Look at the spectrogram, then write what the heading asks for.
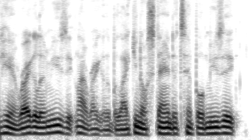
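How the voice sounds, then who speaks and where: Very deep and low in pitch, with a dark, mellow tone, a man speaks at a very fast pace. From Baltimore, Maryland. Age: 30s. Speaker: DJ and producer. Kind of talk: casual interview. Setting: video call. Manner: animated.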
